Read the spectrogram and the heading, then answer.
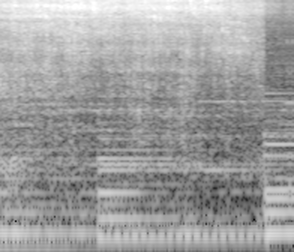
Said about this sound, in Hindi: ये इसमें डालेंगे और इन्हें तब तक सौंते करेंगे जब तक इसकी कच्ची स्मेल न चली जाए लहसुन की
